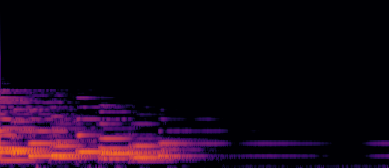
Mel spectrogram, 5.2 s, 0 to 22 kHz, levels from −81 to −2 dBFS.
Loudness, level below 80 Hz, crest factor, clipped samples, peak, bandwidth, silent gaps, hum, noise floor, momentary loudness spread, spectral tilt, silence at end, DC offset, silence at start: -32 LUFS; -70 dBFS; 16 dB; under 0.1%; -18 dBFS; 3 kHz; none; none; -75 dBFS; 15 LU; -9 dB/octave; 2.45 s; under 0.1%; 0 s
